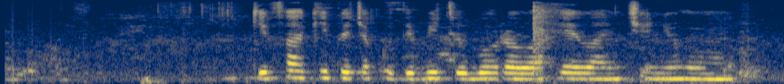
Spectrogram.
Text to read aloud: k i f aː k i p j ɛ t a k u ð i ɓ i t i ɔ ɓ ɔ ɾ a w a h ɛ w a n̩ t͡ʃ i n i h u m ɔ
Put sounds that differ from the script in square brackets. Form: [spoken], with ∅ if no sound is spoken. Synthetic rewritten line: k i f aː k i p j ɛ [t͡ʃ] a k u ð i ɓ i t i [u] ɓ ɔ ɾ a w a h ɛ w a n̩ t͡ʃ i n i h u m ɔ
